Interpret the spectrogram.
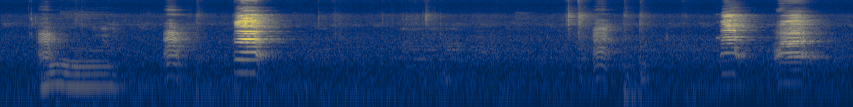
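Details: A hill myna in full voice, used to spur silent mynas, mixes a droning voice-like note with harsh nasal squawks and clipped chatter, delivered in bursts with quiet gaps.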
